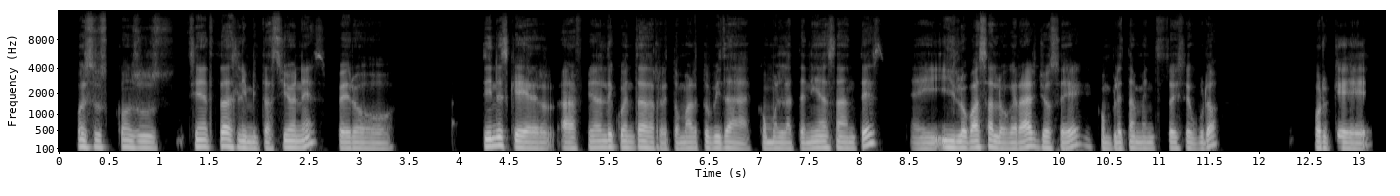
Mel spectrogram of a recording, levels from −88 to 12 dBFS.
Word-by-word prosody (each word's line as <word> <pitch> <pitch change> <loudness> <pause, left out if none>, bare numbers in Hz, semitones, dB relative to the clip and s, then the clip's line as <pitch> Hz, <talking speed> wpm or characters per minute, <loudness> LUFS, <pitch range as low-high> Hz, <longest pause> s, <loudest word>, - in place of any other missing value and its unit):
pues, 140 -5 +1
sus 130 -1 -2
con 135 0 -1
sus 120 -2 -2
ciertas 140 0 +3
limitaciones, 125 - 0
pero 110 -1 -1 0.9
tienes 160 +3 +5
que, 115 -3 +2
al 110 -1 0
final 125 +3 -1
de 130 - +2
cuentas, 120 -1 +1
retomar 110 +1 -3
tu 120 - -2
vida 110 -3 -1
como 110 0 -2
la 110 -1 -1
tenías 115 +3 -1
antes, 145 - 0 0.2
eh, 105 -1 -6
y 125 +4 +2
lo 120 -1 +4
vas 125 +2 +3
a 135 - +5
lograr, 115 +5 +3
yo 120 -2 +1
sé, 140 +8 -1
completamente 110 0 -2
estoy 115 -1 -1
seguro. 110 -1 -2 0.9
Porque 110 -2 0
115 Hz, 145 wpm, -24 LUFS, 110-125 Hz, 0.9 s, tienes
